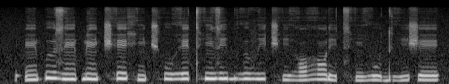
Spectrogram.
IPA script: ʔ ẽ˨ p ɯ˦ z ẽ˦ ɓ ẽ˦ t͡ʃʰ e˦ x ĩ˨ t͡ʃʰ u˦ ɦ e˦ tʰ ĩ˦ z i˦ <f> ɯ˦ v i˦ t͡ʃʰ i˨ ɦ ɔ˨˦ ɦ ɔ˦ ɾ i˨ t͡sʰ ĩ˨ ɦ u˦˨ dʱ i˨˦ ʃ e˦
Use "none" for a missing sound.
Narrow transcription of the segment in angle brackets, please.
bʱ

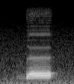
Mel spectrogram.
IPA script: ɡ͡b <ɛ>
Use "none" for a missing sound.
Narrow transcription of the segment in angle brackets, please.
œ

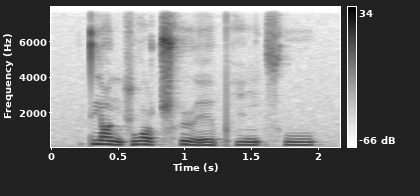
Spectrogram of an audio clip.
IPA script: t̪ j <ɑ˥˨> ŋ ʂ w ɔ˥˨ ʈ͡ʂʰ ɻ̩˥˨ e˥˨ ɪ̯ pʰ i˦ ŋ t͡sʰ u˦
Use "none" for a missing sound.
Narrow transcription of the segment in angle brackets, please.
ɑ˥˨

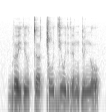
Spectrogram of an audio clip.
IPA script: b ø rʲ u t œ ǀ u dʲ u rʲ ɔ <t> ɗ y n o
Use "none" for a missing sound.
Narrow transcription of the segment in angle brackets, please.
n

